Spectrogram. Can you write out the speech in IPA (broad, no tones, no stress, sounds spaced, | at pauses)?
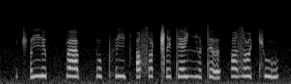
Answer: t͡ʃʼ ə ŋ e pː a pː o pʰ ɪ ŋ t͡sʼ ə sˤ u ǁ ɪ t ɛ ʎ o t ə | ɪ zˤ u cʰ u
